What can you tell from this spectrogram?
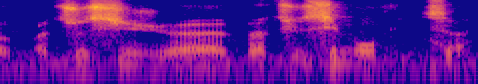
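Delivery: low, dark devil voice; demonic voice. Shown as a demonstration. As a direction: answer like a calm demon. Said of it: "la voix diabolique".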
